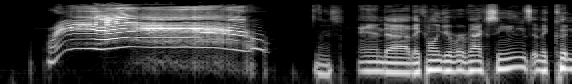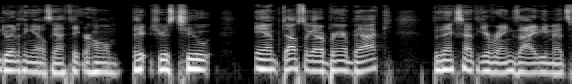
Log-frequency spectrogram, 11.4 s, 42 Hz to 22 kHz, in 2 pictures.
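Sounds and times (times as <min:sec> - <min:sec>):
speech: 0:00.5 - 0:00.9, 0:03.2 - 0:11.4
person imitating a cat screaming at the vet: 0:00.5 - 0:02.7.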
